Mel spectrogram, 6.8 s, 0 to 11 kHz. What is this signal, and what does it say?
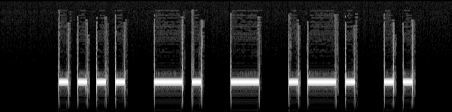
Morse code, heard as a keyed tone, about 8 wpm, 800 Hz. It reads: HNTRI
